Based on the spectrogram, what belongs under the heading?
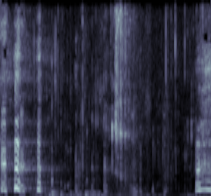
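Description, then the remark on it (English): Crunchy chewing of a biscuit, with irregular crackling bites in the middle and brief bits of voice at the start and end. “Very crunchy too.”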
